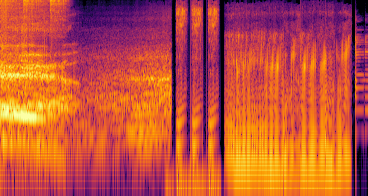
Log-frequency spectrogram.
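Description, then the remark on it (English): A car engine roars and revs, dropping briefly, then a few sharp bursts before it climbs steadily in pitch as the car accelerates away, loud. “Bro, where'd you get this wicked whip, man?”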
